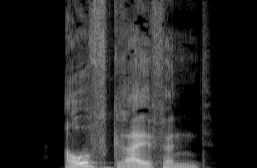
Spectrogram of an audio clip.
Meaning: present participle of aufgreifen
- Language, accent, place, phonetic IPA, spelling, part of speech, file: German, Germany, Berlin, [ˈaʊ̯fˌɡʁaɪ̯fn̩t], aufgreifend, verb, De-aufgreifend.ogg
